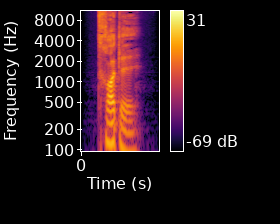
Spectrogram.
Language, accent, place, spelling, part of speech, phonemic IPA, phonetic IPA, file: German, Germany, Berlin, Trottel, noun, /ˈtʁɔtəl/, [ˈtʁɔtl̩], De-Trottel.ogg
- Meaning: idiot, fool, boob, etc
